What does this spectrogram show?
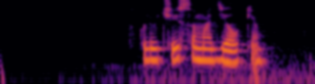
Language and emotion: Russian, neutral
